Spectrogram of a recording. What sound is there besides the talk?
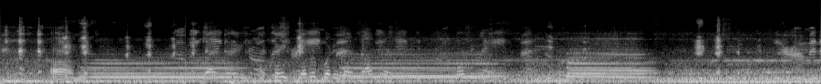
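train passing by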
